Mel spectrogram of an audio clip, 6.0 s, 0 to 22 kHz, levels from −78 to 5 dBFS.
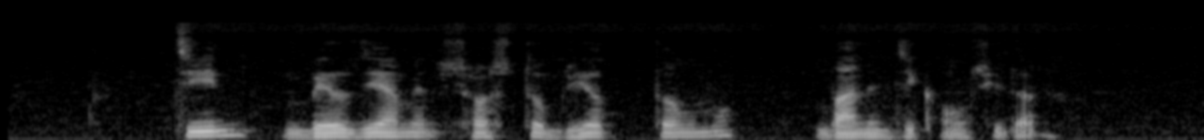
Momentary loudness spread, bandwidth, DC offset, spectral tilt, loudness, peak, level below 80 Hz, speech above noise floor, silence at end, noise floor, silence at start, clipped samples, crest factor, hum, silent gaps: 11 LU; 11.5 kHz; under 0.1%; -8 dB/octave; -26 LUFS; -6 dBFS; -48 dBFS; 35 dB; 0.75 s; -60 dBFS; 0.9 s; under 0.1%; 20 dB; none; none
